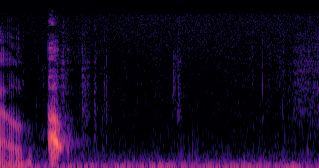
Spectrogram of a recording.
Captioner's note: gasps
